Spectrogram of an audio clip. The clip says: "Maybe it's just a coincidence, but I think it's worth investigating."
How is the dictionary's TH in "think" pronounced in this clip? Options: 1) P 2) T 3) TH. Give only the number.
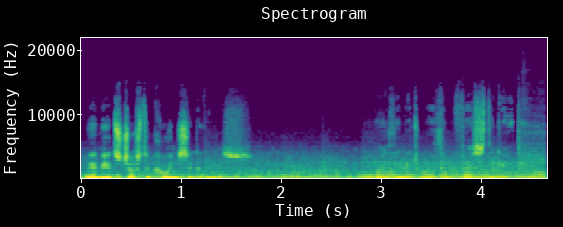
3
